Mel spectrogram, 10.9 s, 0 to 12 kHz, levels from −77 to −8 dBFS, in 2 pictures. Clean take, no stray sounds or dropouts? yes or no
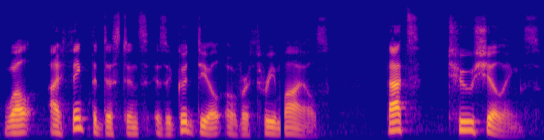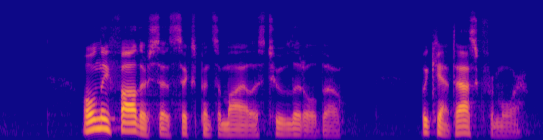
no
